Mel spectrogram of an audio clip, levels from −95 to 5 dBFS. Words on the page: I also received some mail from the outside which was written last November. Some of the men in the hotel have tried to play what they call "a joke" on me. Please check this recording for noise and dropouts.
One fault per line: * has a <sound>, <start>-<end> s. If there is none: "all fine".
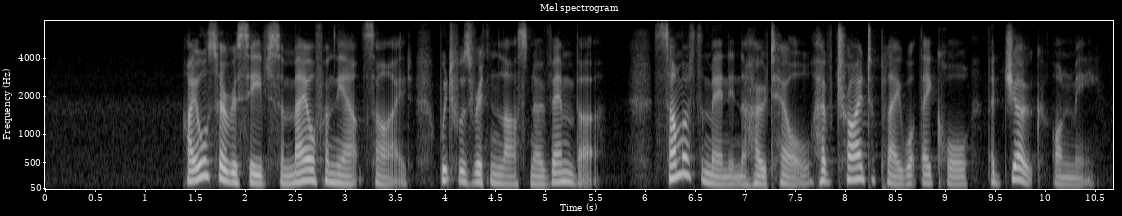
all fine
